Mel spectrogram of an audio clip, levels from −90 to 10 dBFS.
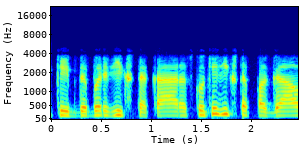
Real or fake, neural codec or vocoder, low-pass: real; none; 5.4 kHz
